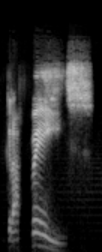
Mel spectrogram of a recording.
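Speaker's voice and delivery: graféis drawn out very slowly, stress on the éis diphthong; slow Greek pronunciation. Shown as a demonstration. Teacher modelling graféis for Greek students, slow and careful. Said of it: "Ahora decimos graféis".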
